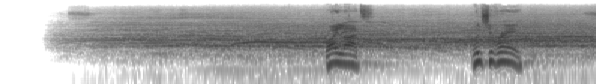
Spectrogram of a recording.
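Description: A large crowd cheers and shouts, swelling up from silence.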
